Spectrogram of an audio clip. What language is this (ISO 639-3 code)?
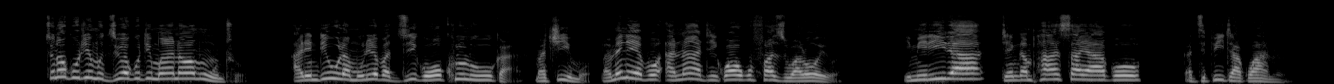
nya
